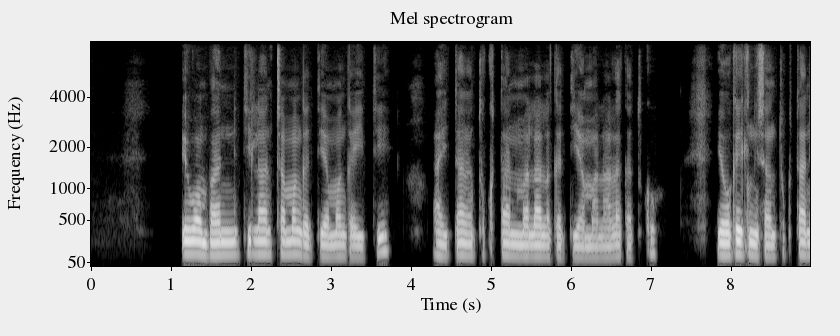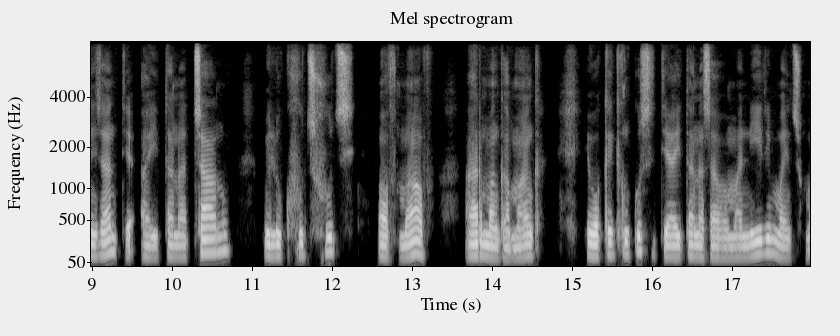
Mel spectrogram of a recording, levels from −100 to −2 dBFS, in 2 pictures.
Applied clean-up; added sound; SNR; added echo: none; none; none; none.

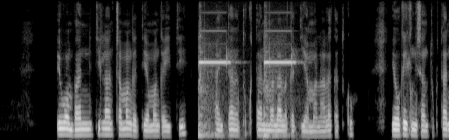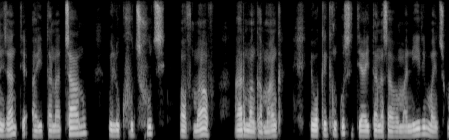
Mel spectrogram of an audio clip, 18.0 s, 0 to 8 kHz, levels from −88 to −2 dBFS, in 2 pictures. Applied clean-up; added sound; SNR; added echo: none; Microwave oven; 0 dB; none.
